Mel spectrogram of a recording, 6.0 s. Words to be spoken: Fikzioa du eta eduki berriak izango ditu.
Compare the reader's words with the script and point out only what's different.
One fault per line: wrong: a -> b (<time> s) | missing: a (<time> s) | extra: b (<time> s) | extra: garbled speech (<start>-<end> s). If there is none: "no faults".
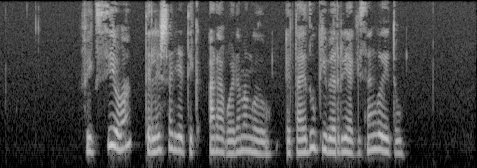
extra: telesailetik harago eramango (1.9 s)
